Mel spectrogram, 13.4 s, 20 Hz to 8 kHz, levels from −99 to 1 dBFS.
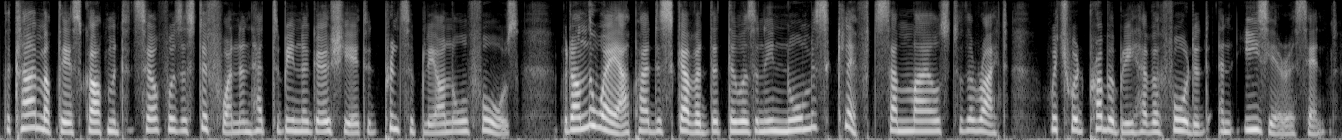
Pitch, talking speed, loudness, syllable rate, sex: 215 Hz, 200 wpm, -19 LUFS, 5.5 syllables/s, female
